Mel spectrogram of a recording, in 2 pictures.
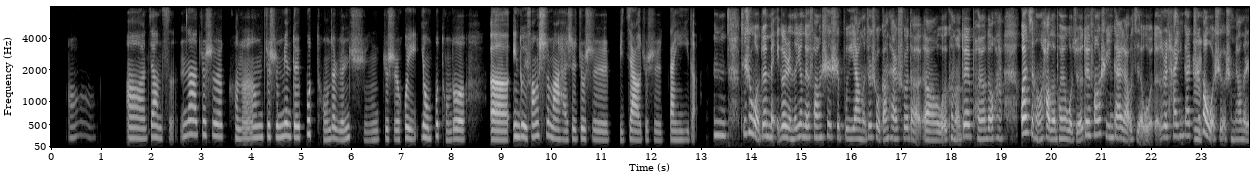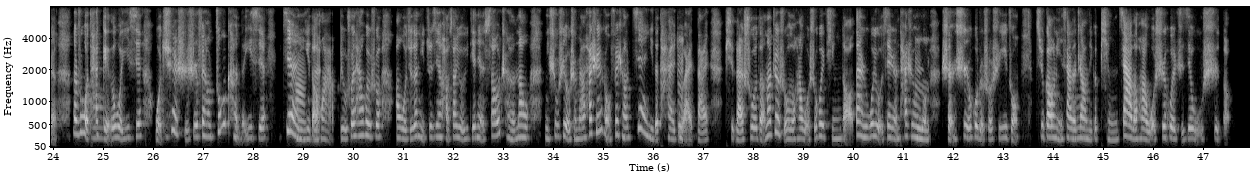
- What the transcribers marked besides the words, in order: none
- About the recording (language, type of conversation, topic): Chinese, podcast, 你会如何应对别人对你变化的评价？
